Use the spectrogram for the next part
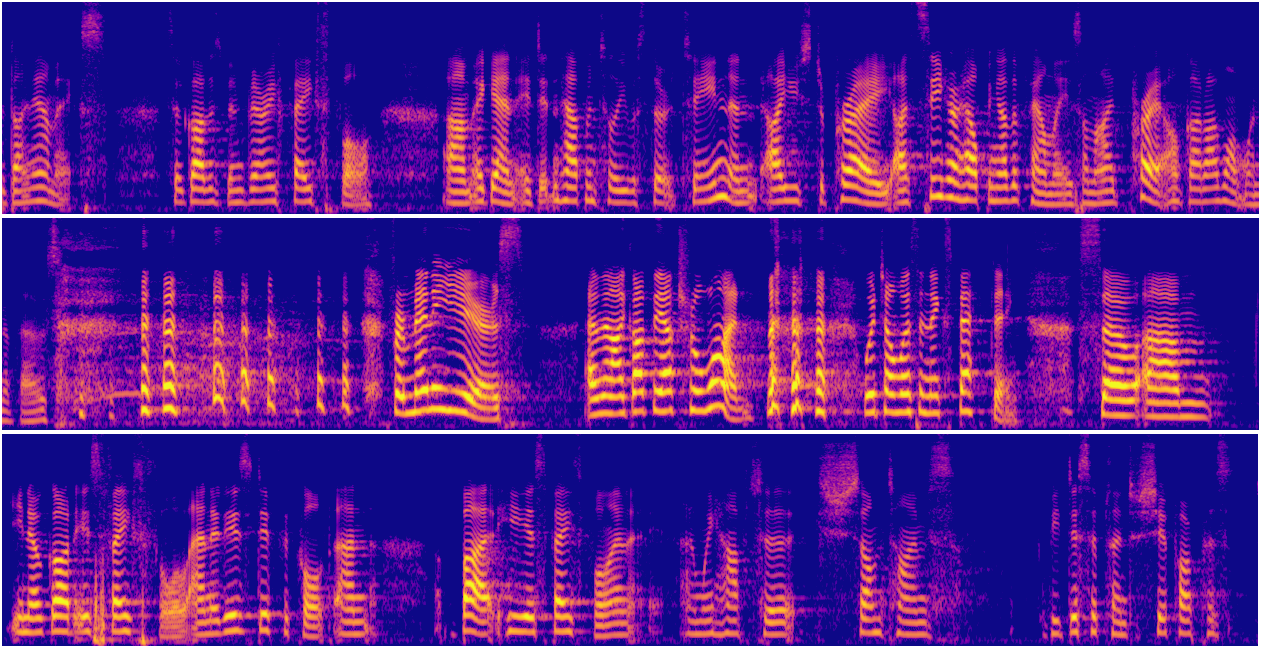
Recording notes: speaks at the Third Person conference in session 3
